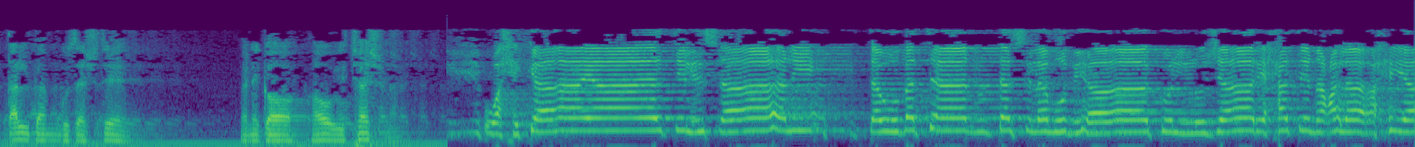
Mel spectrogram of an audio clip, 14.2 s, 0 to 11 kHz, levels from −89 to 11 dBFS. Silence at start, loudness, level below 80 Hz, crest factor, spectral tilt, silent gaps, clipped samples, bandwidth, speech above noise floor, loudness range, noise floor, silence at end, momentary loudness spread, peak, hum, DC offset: 0 s; -13 LUFS; -38 dBFS; 14 dB; -4 dB/octave; none; under 0.1%; 6.2 kHz; 22 dB; 8 LU; -36 dBFS; 0 s; 11 LU; 0 dBFS; none; under 0.1%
